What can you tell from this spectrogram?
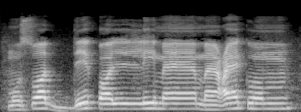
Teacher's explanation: صاد ہے، اس کو موٹا کریں گے، آگے قاف کو بھی موٹا کریں گے۔ مُصَدِّقًا لِمَا مَعَكُمْ، معکم میں عین ہے، اس کو عین کے مخرج سے نکالیں گے۔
